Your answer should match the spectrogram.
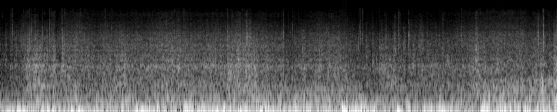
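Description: Heavy rain pelting a car's windscreen and roof, heard from inside the moving car, as a steady loud hiss over a deep rumble.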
